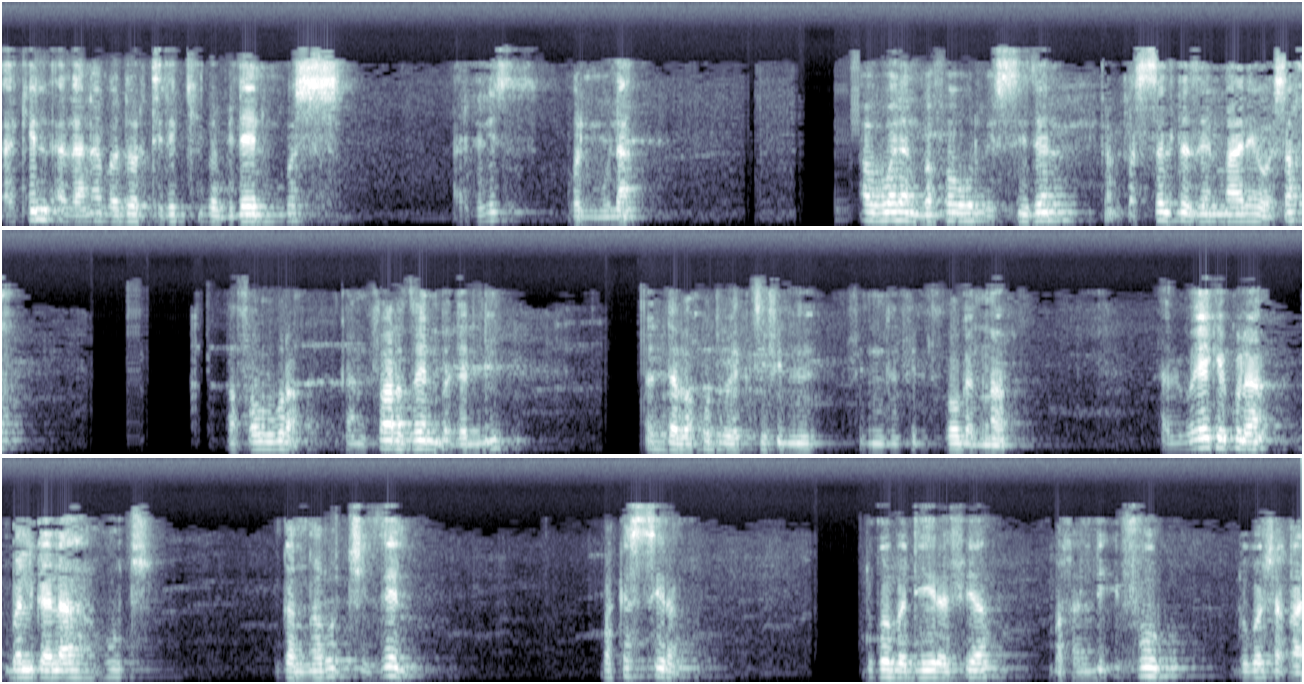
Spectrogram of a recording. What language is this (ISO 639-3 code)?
shu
